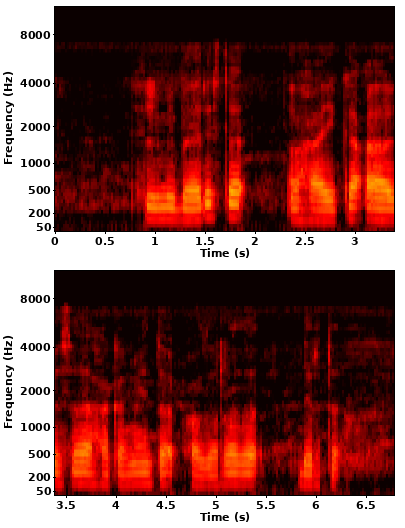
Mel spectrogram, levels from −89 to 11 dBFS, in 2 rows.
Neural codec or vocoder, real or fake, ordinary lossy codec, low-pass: codec, 16 kHz, 16 kbps, FreqCodec, smaller model; fake; none; 7.2 kHz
